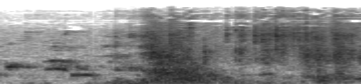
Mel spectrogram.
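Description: Birds chirping and cooing. About a second in they are cut across by a loud, sudden clattering crash as the plastic above-ground-pool steps tip over under a man's weight.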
